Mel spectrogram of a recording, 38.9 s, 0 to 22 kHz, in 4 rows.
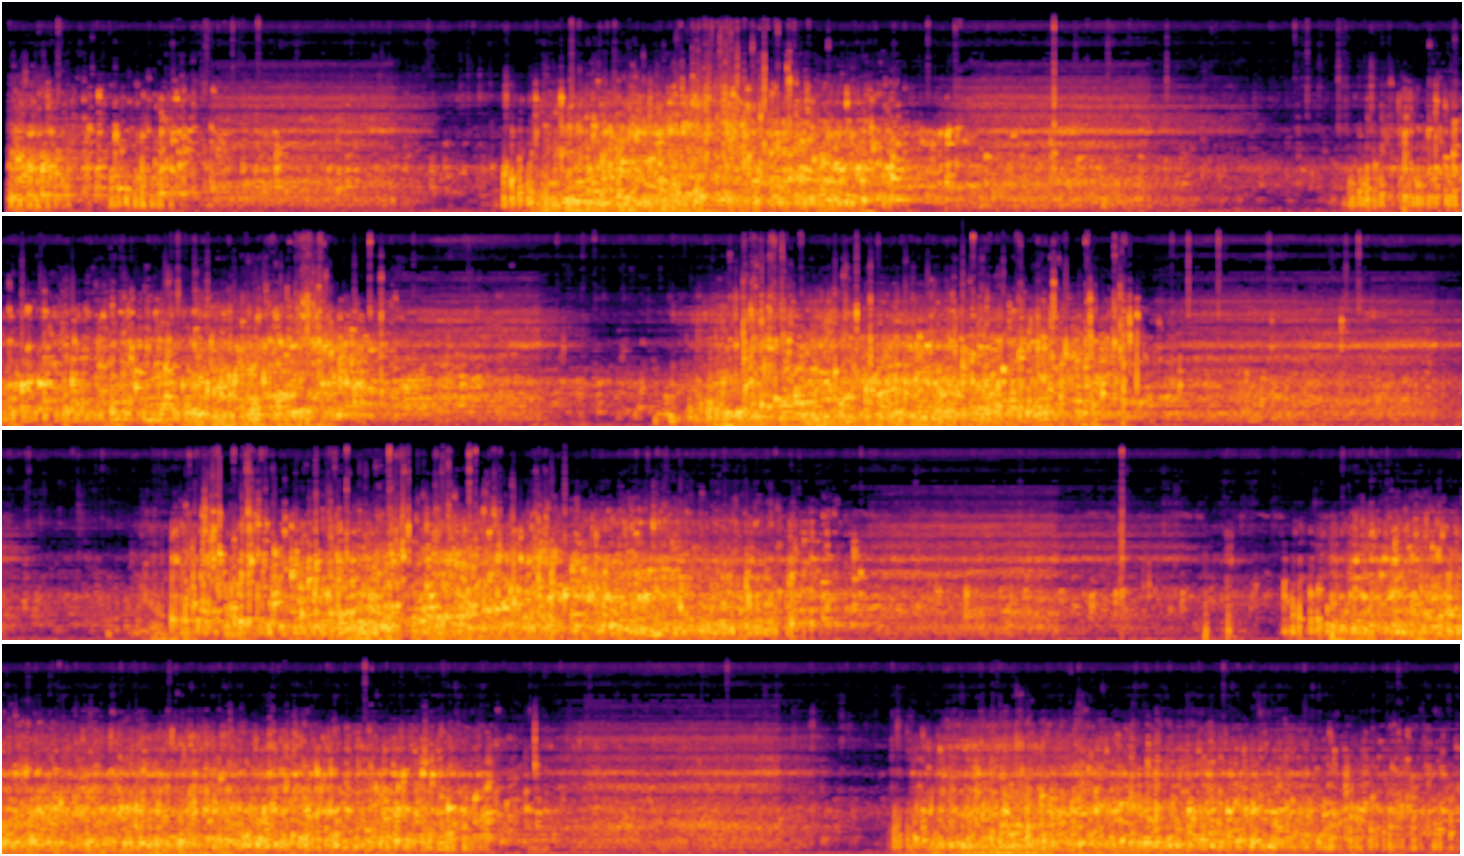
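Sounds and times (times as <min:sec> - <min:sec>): underwater breath bubbles gurgling: 0:00.0 - 0:38.9.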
